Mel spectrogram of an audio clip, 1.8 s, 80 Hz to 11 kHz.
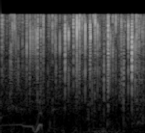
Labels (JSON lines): {"label": "biophony, cascading saw", "recorder": "SoundTrap 600 or HydroMoth"}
